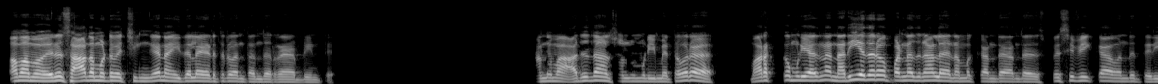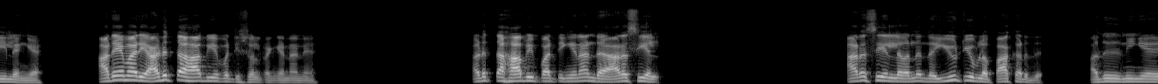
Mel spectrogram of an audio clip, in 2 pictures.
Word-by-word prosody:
ஆமாமா. 175 -1 +6
"வெறும் 180 +3 +5
சாதம் 180 +3 +7
மட்டும் 180 0 +3
வெச்சுக்கங்க. 160 +1 -2
நான் 160 -3 +1
இதெல்லாம் 155 0 +1
எடுத்துட்டு 150 +1 -4
வந்து 135 -1 -7
தந்துட்றேன்" 120 -2 -4
அப்படின்டு. 110 -1 -12 2.1
அந்த 150 +2 -4
மா 150 - +1
அது 170 +5 -1
தான் 175 -5 +1
சொல்ல 145 0 -7
முடியுமே 140 -1 -4
தவர, 185 +4 +1 0.6
மறக்க 205 - 0
முடியாதுனா 190 +2 +3
நெறைய 190 +7 +4
தடவ 220 -1 +5
பண்ணியதனால 185 -1 +2
நமக்கு 145 -1 -9
அந்த, 135 +1 -6
அந்த 130 0 -7 0.2
ஸ்பெசிபிக்கா 170 0 -5
வந்து 145 0 -8
தெரியலங்க. 120 -7 -6 0.7
அதே 200 +1 +3
மாரி 195 -3 +6
அடுத்த 210 0 -1
ஹாபிய 165 -1 +1
பத்தி 125 -3 -9
சொல்றேங்க 105 -3 -11
நானு. 95 -2 -13 1.7
அடுத்த 175 0 -5
ஹாபி 165 +2 +5
பார்த்தீங்கனா, 150 +2 -3
இந்த 140 -3 -1
அரசியல். 155 -6 -2 2.0
அரசியல்ல 175 -5 -2
வந்து 155 +3 -4
இந்த 140 -1 -4
Youtube 180 -4 -4
ல - - +1
பாக்கர்ரது. 115 -8 -5 0.5
அது 120 +5 -6 0.2
நீங்க 135 -1 -5
155 Hz, 125 wpm, -21 LUFS, 135-180 Hz, 2.1 s, சாதம்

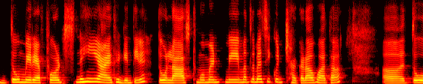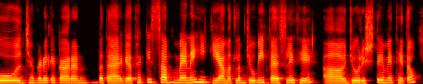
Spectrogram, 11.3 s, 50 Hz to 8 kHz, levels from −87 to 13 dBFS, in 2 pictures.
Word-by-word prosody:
तो 250 0 +4
मेरे 240 -2 +4
एफ़र्ट्स 230 +1 -1
नहीं 295 +2 +4
आए 230 -3 +5
थे 255 - +1
गिनती 215 0 -3
में। 290 - -1 0.2
तो 230 0 +3
लास्ट 210 +1 0
मोमेंट 245 +2 -2
में 245 0 +1 0.3
ऐसे 270 +3 -3
कुछ 265 -3 -8
झगड़ा 215 0 0
हुआ 225 -1 +1
था। 225 - +1 0.6
अ, 190 +1 -1
तो 210 -1 +4
झगड़े 210 0 -3
के 225 0 -4
कारण 200 +1 0 0.2
बताया 200 -1 +1
गया 200 0 +2
था - - -1
कि 255 +2 -4
सब 245 -1 +1
मैंने 225 +1 +4
ही 245 - +1
किया 210 -1 +2
मतलब 210 +2 -3
जो 210 - +4
भी 225 +3 -1
फ़ैसले 215 +2 +2
थे, 205 - +1 0.2
अ, 195 0 0
जो 210 -1 +3
रिश्ते 210 +3 +1
में 215 0 -3
थे 205 - -1
तो - - +1
220 Hz, 220 wpm, -21 LUFS, 210-240 Hz, 0.6 s, आए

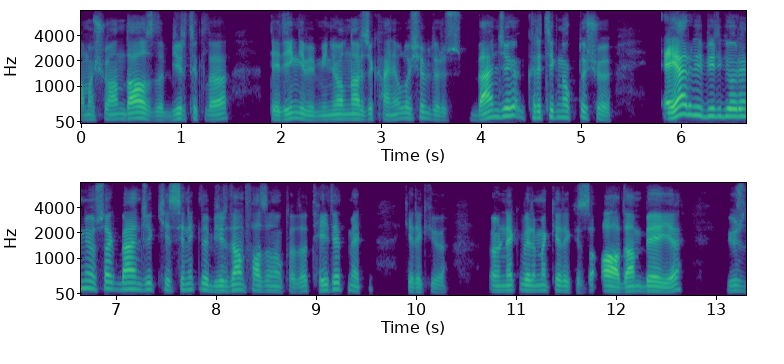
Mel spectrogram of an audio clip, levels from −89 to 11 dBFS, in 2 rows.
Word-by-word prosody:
Ama 115 +1 -7
şu 120 +1 -5
an 125 +1 -4
daha 145 +2 +7
hızlı. 105 -6 -6
Bir 135 +4 -1
tıkla, 120 +2 -4 0.4
dediğin 120 +6 -1
gibi 120 -6 -3
milyonlarca 125 +3 -2
kaynağa 115 +2 -5
ulaşabiliyoruz. 135 - -6
Bence 185 - +4
kritik 160 +2 -3
nokta 165 -2 -4
şu, - - -5 0.5
eğer 245 -1 +10
bir 220 -3 -1
bilgi 200 0 +1
öğreniyorsak 190 -3 0
bence 165 -1 +2
kesinlikle 155 +1 -5
birden 130 +4 0
fazla 135 -3 -4
noktada 120 0 -8
teyit 140 +5 -5
etmek 140 -8 -3 0.4
gerekiyor. - - -8 0.4
Örnek 135 +2 -1
vermek 140 -1 -3
gerekirse 130 -8 -5
A'dan 125 -1 +4
B'ye 125 -3 +3 0.4
100 130 0 -8
135 Hz, 155 wpm, -25 LUFS, 120-160 Hz, 0.5 s, eğer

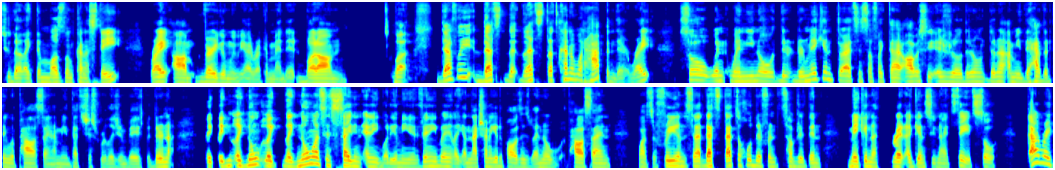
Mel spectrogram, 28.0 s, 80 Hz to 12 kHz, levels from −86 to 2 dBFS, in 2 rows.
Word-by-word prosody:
to 145 - -9
the, 125 -2 -2
like, 125 0 -6
the - - -6
Muslim 130 0 -4
kinda 125 -2 -3
state, - - +2 0.4
right? 145 +1 +7
Um, 125 -1 +3
very 135 0 0
good 120 -1 -7
movie, 110 -1 -10
I - - -5
recommend - - -11
it. - - -10
But, 125 -1 +2
um, 115 -2 +4 0.6
but - - 0 0.4
definitely, 210 - +2
that's 160 +4 +5
the 160 -4 -5
that's 170 +3 +2
that's 170 - -3
kinda 210 -1 +1
what 180 -2 -5
happened - - 0
there, - - -12
right? - - -1 0.4
So, 185 -2 -3
when 165 0 -5
when, 155 -1 -4
you 160 0 -5
know, 155 -1 -5
they're 155 -1 -9
they're 155 -1 -7
making 205 +4 -4
threats 155 - +1
and 150 - -7
stuff 145 -1 -5
like 140 - -8
that, 130 -1 +2
obviously 150 -1 0
Israel, 145 -3 -5
they 135 +1 -9
don't 145 -1 -8
they're 140 - -6
not 150 -1 -2
I - - -1
mean, 130 -2 -9
they - - -5
have 155 -2 +2
their 130 - -8
thing 135 -2 -10
with 120 -2 -10
Palestine, 120 -4 -2
I - - -11
mean, 110 0 -14
that's 115 +1 -7
just 120 - -5
religion-based, 110 -1 -11
but 105 - -20
they're 135 +1 0
no 140 - -2 0.5
like 140 - +1
like 160 - +7
like 170 -2 +5
no 185 - +3
like 165 -6 +3
like 150 -3 +4
one's 205 +4 +4
inciting 165 -3 +5
anybody. 130 -4 -2
I - - -6
mean, 120 -1 -7
if 120 - -14
anybody 150 0 -2
like, 115 -3 -7
I'm - - -7
not 125 0 0
trying 145 - +1
to 135 - -4
get 140 - -2
to 145 - -13
politics, 125 -3 -5
but 110 - -10
I - - -6
know 120 0 -9
Palestine 125 -2 +2 0.4
wants 115 - -4
their 115 - -9
freedom, 165 +3 +2
so 150 +2 +4
that 160 -1 +7
that's 165 +2 +6
a - - -3
whole 180 +2 -7
different 155 -3 -5
subject 145 -3 -5
than 125 -1 -4 0.4
making 150 0 +3
a 130 - -3 0.2
threat 145 -1 +6
against 130 -2 0
the 125 - -9
United 120 -3 -10
States, 120 - +2
so, - - -1 0.4
that, 260 - +9
right 230 -6 0
145 Hz, 235 wpm, -26 LUFS, 125-160 Hz, 0.6 s, that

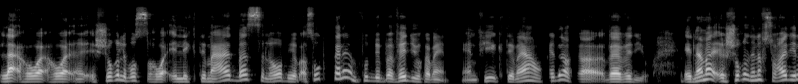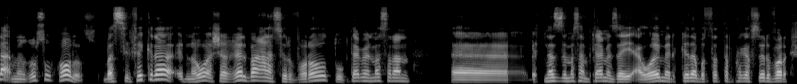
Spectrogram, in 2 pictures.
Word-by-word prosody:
لأ، 150 +2 +7
هو 130 +1 +4
هو 130 +1 +3
ال 125 0 -5
الشغل 185 +1 -1
بُصّ 175 -7 +4
هو 120 +1 +1
الاجتماعات 135 +8 0
بس 220 +3 +3
اللي 130 - -6
هو 165 - +3
بيبقى 140 -5 -3
صوت 245 +2 -5
وكلام، 290 +4 -2
صوت 180 - -7
بيبقى 155 -3 -2
فيديو 155 -5 +2
كمان 115 -1 -3
يعني 200 +1 -9
في 310 +6 -5
اجتماع 185 - 0
وكده، 170 +7 -4
فده 125 0 +4
فيديو، 120 -7 -6 0.4
إنما 235 - +5
الشغل 210 +6 0
نفسه 185 -7 -3
عادي 205 +1 +2
لأ 235 - +3
من 125 -1 -7
غير 165 +10 -6
صوت 210 +1 -6
خالص، 220 +3 0
بس - - +5
الفكرة 220 +3 0
إن 125 - +1
هو 180 +8 0
شغال 150 +8 +1
بقى 185 0 +2
على 170 - 0
سيرفرات 135 - -2
وبتعمل 160 0 -4
مثلًا 160 -2 -2 0.4
آآ، 105 -2 0
بتنزّل 150 0 -1
مثلًا 160 0 -4
بتعمل 160 +1 -2
زي 125 -1 +1
أوامر 145 +6 +1
كده 155 +1 +1
بت 150 - -7
Setup - - -9
حاجة 145 0 -3
في 150 +3 -2
Server، 150 0 +2
155 Hz, 205 wpm, -25 LUFS, 130-195 Hz, 0.4 s, لأ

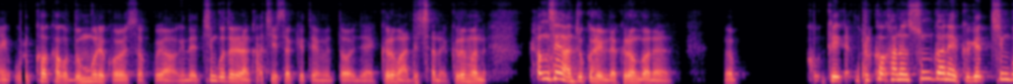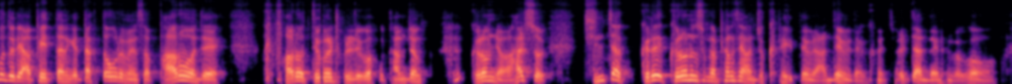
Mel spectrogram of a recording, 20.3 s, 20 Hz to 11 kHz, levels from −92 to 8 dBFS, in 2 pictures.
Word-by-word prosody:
아이 100 -2 -6
울컥하고 115 0 -3
눈물이 130 +2 -1
고였었고요. 100 +1 -5
근데 90 -1 -6
친구들이랑 155 -7 -1
같이 - - -8
있었기 - - -6
때문에 90 -2 -8
또 90 -2 -2
이제 80 -2 -9
그러면 - - 0
안 - - -8
되잖아요. - - -8
그러면 125 -6 -1 0.4
평생 240 0 +5
안줏거리입니다, 125 - +1
그런 120 0 +1
거는. 95 -5 -1 0.6
읍 - - -5 0.7
그 - - -13
그러니까 325 - +3
울컥하는 210 +1 +3
순간에 230 -2 +4
그게 165 0 +1
친구들이 205 -5 +2
앞에 115 +4 +2
있다는 130 -2 +1
게 125 - -2
딱 - - -1
떠오르면서 150 -11 -1
바로 170 -5 +5
이제 115 -3 +2 0.4
그 - - -10
바로 140 +5 +4
등을 150 +2 +2
돌리고 115 -4 -1
감정 115 +2 -1 0.5
그럼요. 160 -1 +1
할 - - +3
수 - - -2 0.4
진짜 160 +5 +2 0.2
그래 380 0 +6
그러는 180 +3 +5
순간 160 -4 -2
평생 170 +1 +1
안줏거리기 110 0 -8
때문에 100 -6 -3
안 85 +4 -6
됩니다. - - -2
그건 - - -12
절대 110 +1 -5
안 100 - 0
되는 95 -1 -4
거고. 85 -1 -6
130 Hz, 410 characters per minute, -18 LUFS, 105-170 Hz, 0.7 s, 그래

